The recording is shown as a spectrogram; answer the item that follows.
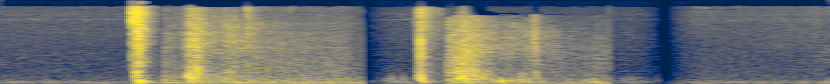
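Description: Homemade alcohol-fuelled pistol made from pipe fittings firing twice, about a second and a half apart. Each shot is a sharp crack followed closely by a second crack and a short noisy tail that cuts off abruptly.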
